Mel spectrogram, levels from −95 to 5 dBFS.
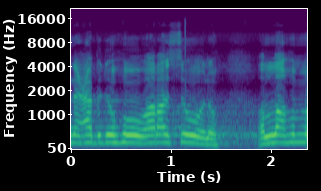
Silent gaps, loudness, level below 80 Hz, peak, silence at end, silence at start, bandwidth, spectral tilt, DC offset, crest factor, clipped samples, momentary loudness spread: none; -26 LUFS; -68 dBFS; -10 dBFS; 0 s; 0 s; 11 kHz; -6 dB/octave; under 0.1%; 14 dB; under 0.1%; 8 LU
